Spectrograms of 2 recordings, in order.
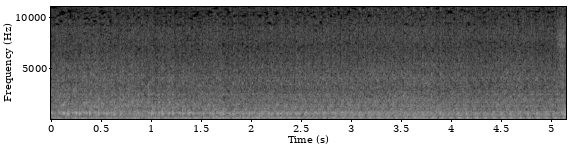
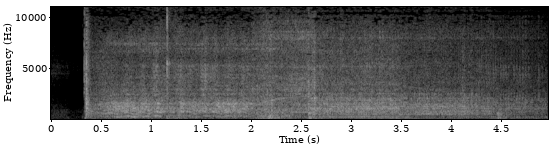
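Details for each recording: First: Abandoned 1962 Ford Thunderbird V8 running for the first time in over 20 years: a steady, even idle on all cylinders with timing spot on, plus light valve-train clatter common after sitting; oil pump priming if it persists. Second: 1962 Ford Thunderbird Sports Roadster convertible, first start attempt in over 20 years: starter cranks briefly, then the drive spins free and the engine stops turning over, the Bendix kicking out too early; starter drive disengaging early.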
